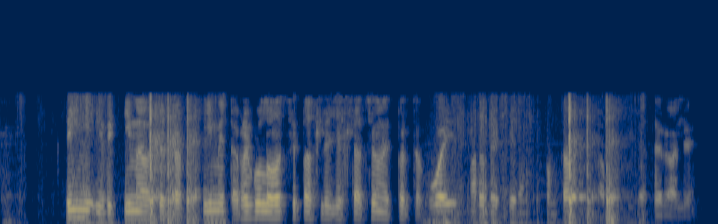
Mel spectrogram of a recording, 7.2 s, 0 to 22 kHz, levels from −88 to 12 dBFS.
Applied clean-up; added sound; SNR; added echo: neural mask model RNNoise.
